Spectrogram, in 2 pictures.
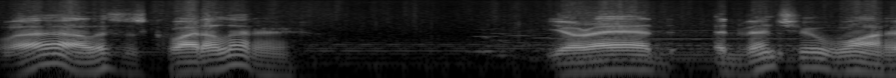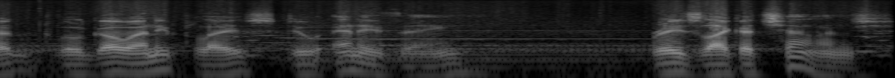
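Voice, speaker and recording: A man's voice: very deep voice, expressive, measured pace, over music. A man playing a wry, adventurous writer-sleuth with understated delivery in 1940s radio acting style. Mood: wry, musing. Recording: muffled lo-fi 1940s radio recording.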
